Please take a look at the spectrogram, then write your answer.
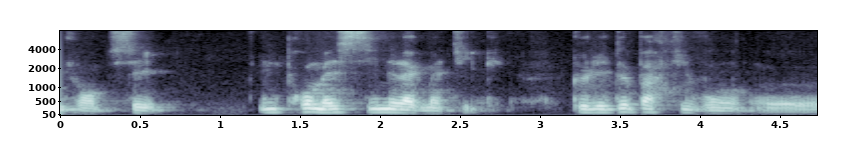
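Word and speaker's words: synallagmatique: Alors ça s'écrit S-Y-N-A-2-L-A-G-A-M-A-T-I-Q-E. Regardez dans votre cours, je répète, synalagmatique.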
